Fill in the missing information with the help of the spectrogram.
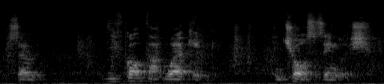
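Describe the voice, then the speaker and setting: A male lecturer speaks at a middling pitch, stopping often on "um" and restarting his sentences. The recording is echoey, with a faint hum of room noise behind him. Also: fairly even intonation, a bit bright. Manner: halting, frequent "um"s and restarts. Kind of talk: classroom lecture. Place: classroom.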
